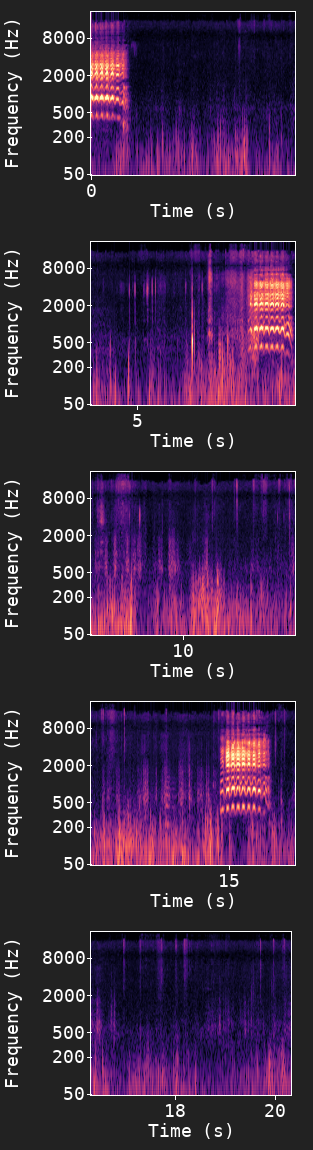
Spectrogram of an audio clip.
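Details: Domestic goat heard giving three quavering bleats spread over twenty seconds, about seven seconds apart, against a steady low rumble and background hiss.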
